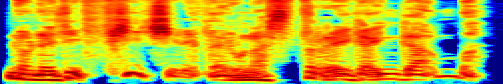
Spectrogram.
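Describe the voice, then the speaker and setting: Old Norwegian grandmother, read by a man: low, slow, ominous storyteller, gravelly and dry. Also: expressive, no room sound. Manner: slow, low, solemn warnings.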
